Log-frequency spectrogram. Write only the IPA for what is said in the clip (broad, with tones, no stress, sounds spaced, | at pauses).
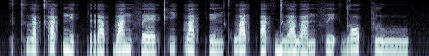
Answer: tʰ ɯ˧ a̯ kʰ a˥˩ k̚ n e˨˩ k̚ p r a˨˩ p̚ w a˥˩ n f ɛː˩˦ kʰ i˦˥ t̚ w a˦˥ t̚ ʔ e˨˩ n kʰ w a˥˩ t̚ ʔ a˦˥ k̚ d ɯ˧ a̯ w a˩˦ n f e˨˩ ʔ d ɔː˥˩ p̚ k l uː˧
